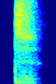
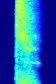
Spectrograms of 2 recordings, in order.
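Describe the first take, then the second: No difference in how they are said.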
